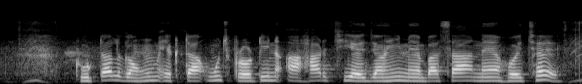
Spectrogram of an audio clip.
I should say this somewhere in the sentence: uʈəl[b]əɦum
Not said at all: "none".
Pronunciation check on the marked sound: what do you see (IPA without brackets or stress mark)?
ɡ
